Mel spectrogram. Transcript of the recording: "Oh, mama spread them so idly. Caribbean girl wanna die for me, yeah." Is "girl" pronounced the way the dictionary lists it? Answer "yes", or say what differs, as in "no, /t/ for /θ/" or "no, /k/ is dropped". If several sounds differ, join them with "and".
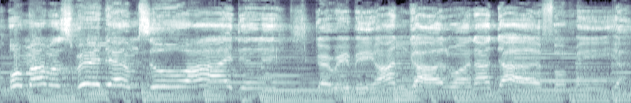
no, /n/ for /l/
